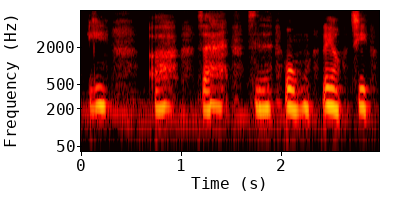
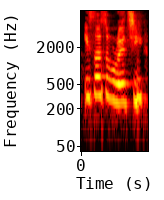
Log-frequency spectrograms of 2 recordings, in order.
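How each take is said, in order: First: The numbers are counted slowly. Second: The numbers are counted quickly.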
